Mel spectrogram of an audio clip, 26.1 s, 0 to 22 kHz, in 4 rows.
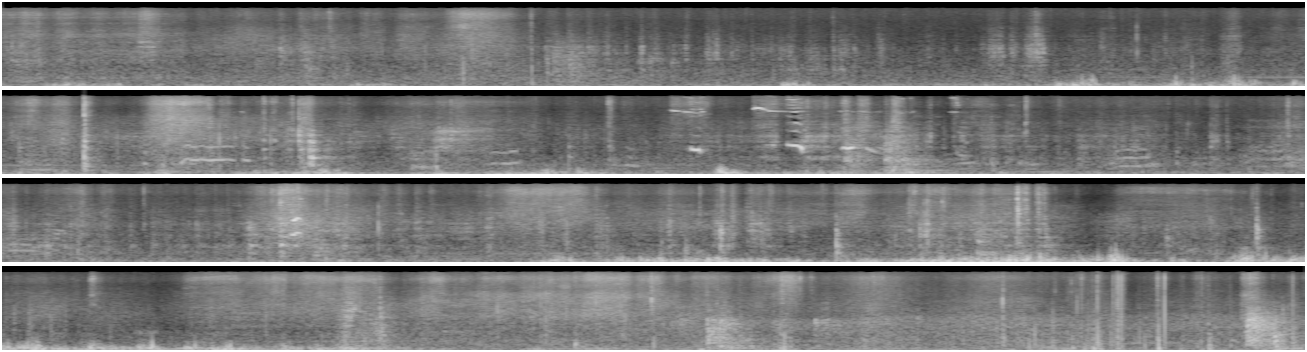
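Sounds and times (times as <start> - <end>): puppy whimpering: 7.2 - 13.6.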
